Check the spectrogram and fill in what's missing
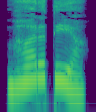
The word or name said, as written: ಭಾರತೇಯ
